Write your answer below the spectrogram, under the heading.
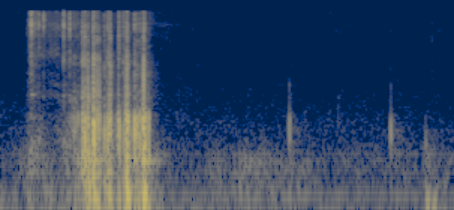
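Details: Brief burst of crinkling and scraping handling noise indoors, followed by quiet room tone and a few soft knocks, with no animal sounds heard.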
